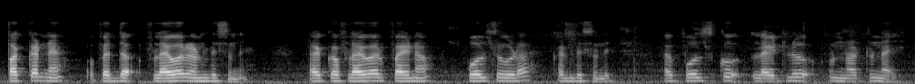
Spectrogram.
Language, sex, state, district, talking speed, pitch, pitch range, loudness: Telugu, male, Telangana, Hyderabad, 120 wpm, 150 Hz, 145-155 Hz, -20 LUFS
